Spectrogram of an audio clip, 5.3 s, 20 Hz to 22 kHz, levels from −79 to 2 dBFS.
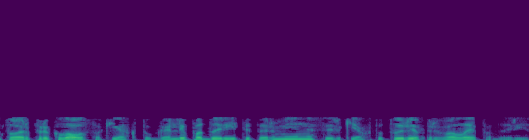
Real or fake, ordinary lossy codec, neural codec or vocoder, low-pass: real; MP3, 16 kbps; none; 3.6 kHz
